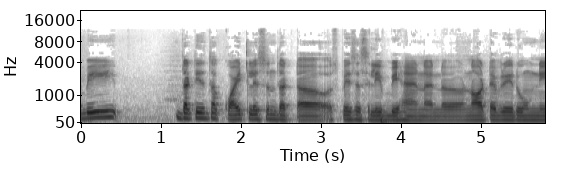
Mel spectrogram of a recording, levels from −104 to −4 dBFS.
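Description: No technical faults can be heard anywhere in the recording; the signal holds steady and intact for its whole duration.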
